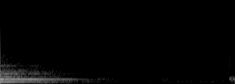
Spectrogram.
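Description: Faint marker strokes on a whiteboard, a light rubbing as letters are written, after the drawn-out end of a man's word.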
